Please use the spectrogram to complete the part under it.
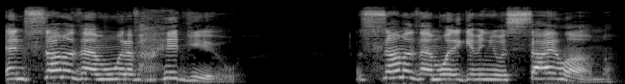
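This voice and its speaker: Woman vlogger, profane heated rant, slow delivery, sharp bright tone. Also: fairly high pitch, sing-song, clear, resonant tone. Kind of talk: ranting monologue.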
